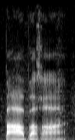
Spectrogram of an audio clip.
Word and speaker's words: Barbara: in many European countries if you wanted to pronounce it German you could say babaja and her surname is Peg so it would be Barbara Peg one of my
